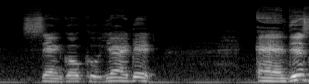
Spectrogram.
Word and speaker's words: Sengoku: I don't even know if I pronounced it right. Sengoku, yeah, I did.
